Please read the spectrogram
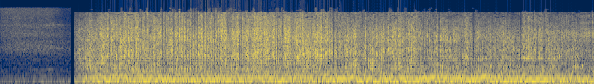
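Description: A pack of motocross bikes launching off the start gate together at full throttle, many engines running flat out at once. The sound comes in suddenly about a second in and stays very loud and steady.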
